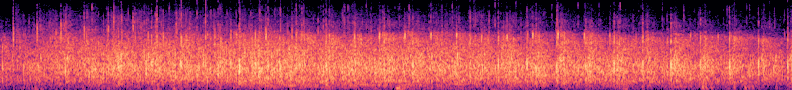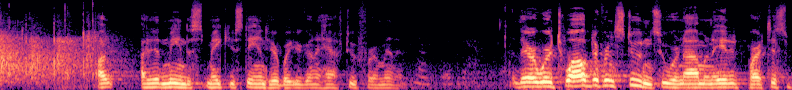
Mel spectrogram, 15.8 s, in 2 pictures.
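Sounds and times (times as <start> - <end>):
audience applause welcoming a guest: 0.0 - 9.1
speech: 8.9 - 12.1, 13.0 - 15.8.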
